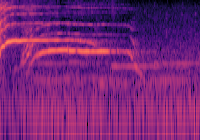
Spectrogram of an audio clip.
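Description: High-pitched screaming, two voices overlapping: a shrill cry starts suddenly, a second one slides up beneath it, and both hold for about a second before falling away.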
